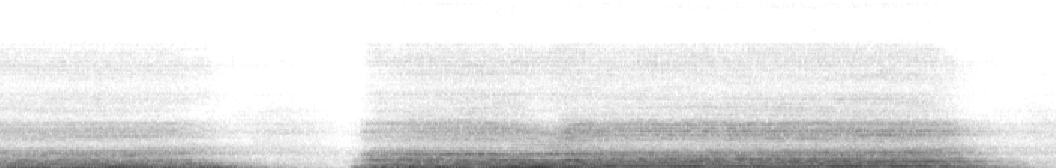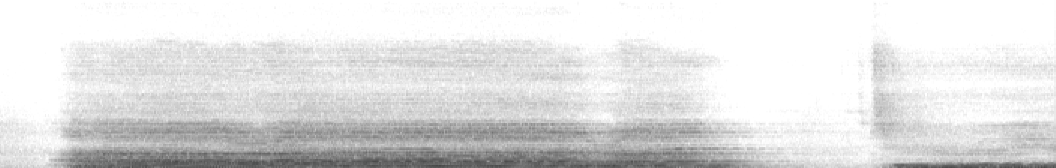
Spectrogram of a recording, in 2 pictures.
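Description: Vocal jazz ensemble singing a cappella in close harmony: long, held chords sung in phrases, each broken off by a short silence about every five seconds.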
